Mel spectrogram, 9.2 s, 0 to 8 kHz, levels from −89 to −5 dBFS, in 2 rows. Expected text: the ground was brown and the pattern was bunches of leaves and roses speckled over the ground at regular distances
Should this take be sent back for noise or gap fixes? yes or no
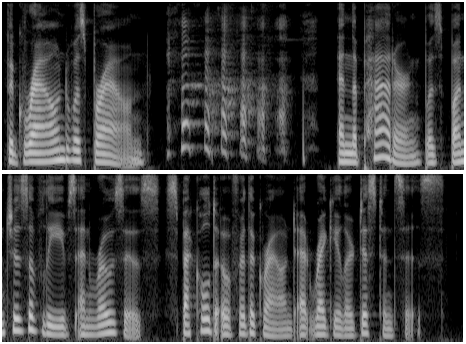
yes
